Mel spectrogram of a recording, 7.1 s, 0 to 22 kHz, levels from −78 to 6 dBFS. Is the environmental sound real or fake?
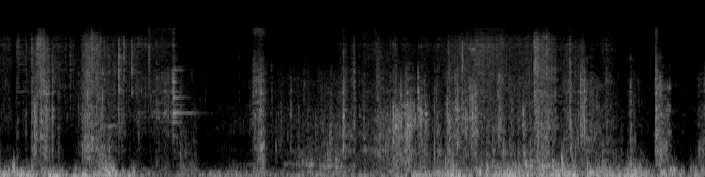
fake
